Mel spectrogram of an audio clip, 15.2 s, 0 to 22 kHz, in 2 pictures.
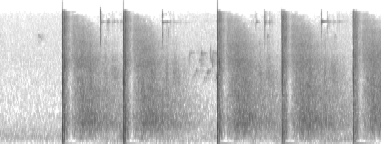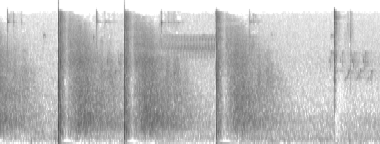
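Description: Eight single shots from a Polish P-83 9x18mm Makarov pistol firing reduced-load handloads, spaced about a second and a half apart, each followed by a ringing echo. The pistol cycles every round with no failures to feed. A couple of lighter metallic clicks come near the end.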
